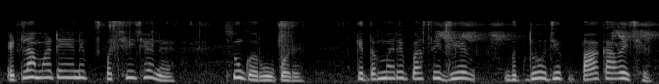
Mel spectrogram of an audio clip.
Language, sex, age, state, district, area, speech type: Gujarati, female, 30-45, Gujarat, Rajkot, rural, spontaneous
